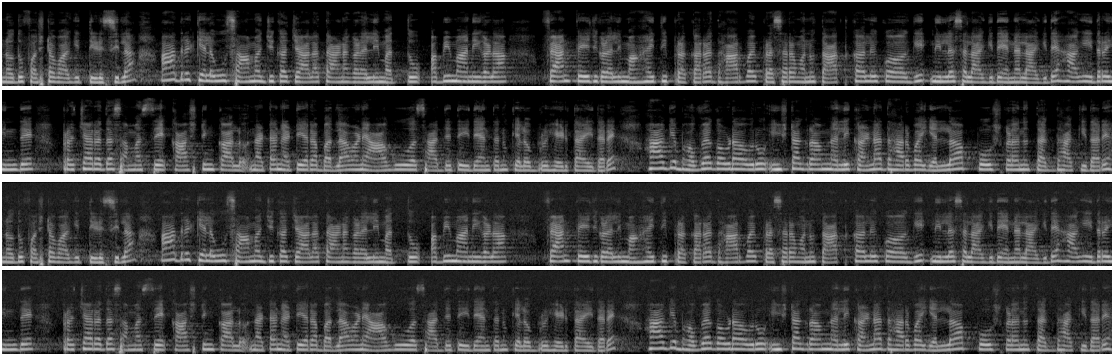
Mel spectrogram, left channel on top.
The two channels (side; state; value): right; noise; hiss, 18 dB below the sound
